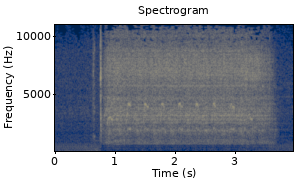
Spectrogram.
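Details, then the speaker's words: Engine cranking with spark plugs out and a vacuum gauge on the PCV port: fast, even starter spin with no compression pulses or firing, no vacuum and zero compression; broken timing belt. "can see that creating no vacuum now we took the spark plugs out because we wanted to see what compression really was as well we had zero compression on three"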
